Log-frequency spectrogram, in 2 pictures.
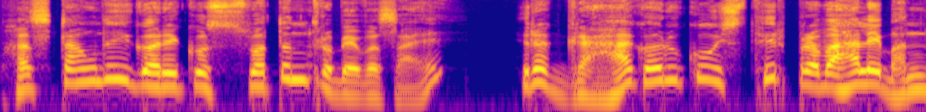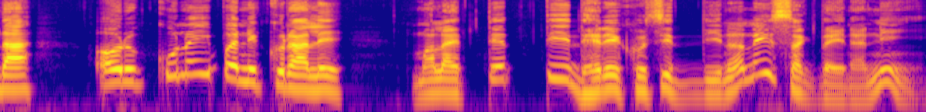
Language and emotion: Nepali, happy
